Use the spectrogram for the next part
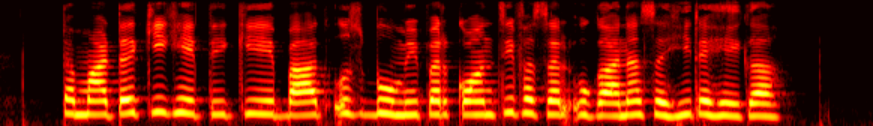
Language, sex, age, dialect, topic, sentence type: Hindi, female, 18-24, Garhwali, agriculture, question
